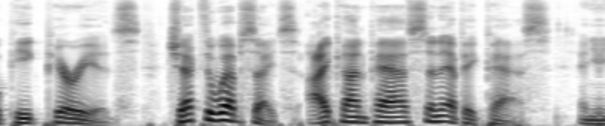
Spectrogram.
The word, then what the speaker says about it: Ikon: Then there's the Icon, that's spelled I-K-O-N, pass, the Icon Pass.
